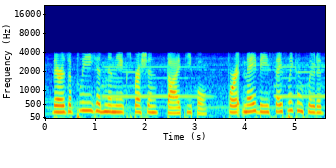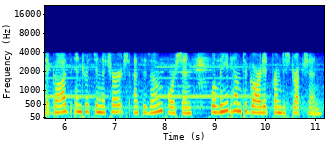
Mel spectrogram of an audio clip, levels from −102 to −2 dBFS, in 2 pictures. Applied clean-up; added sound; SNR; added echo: none; Drill + Wind instrument, woodwind instrument; 19 dB; none.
